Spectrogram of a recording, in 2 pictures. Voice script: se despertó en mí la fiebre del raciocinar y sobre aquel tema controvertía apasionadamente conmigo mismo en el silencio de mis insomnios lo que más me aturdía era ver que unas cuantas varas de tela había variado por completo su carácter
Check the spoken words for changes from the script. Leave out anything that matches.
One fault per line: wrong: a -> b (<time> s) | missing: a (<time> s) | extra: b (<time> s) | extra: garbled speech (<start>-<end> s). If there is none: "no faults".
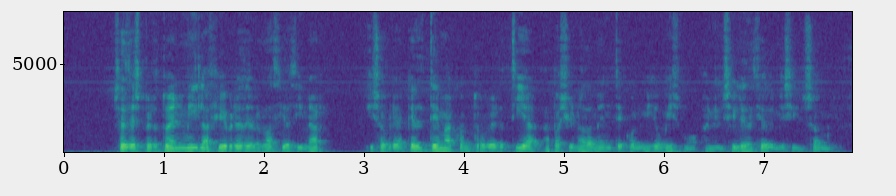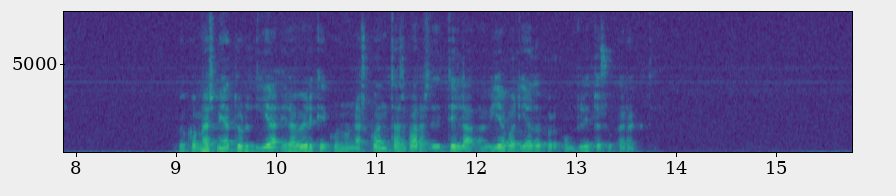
extra: con (10.5 s)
